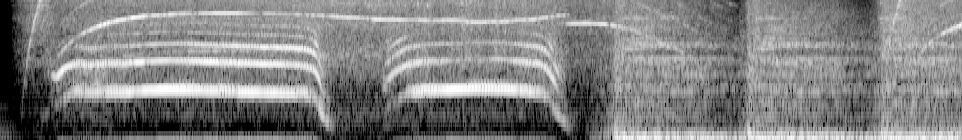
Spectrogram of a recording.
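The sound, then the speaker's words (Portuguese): A high, whining dentist's drill revs in two sustained bursts that rise and dip in pitch, followed by a noisier grinding stretch with the whine fading in and out. Loud, no talking. “Arranca o dente dela sem anestesia, vai.”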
